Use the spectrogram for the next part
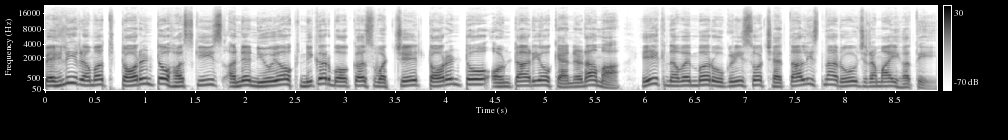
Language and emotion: Gujarati, neutral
